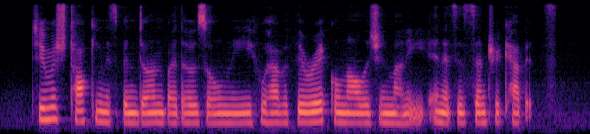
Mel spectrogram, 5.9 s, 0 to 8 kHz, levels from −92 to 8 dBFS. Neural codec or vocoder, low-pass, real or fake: codec, 16 kHz, 0.9 kbps, LongCat-Audio-Codec; 7.2 kHz; fake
